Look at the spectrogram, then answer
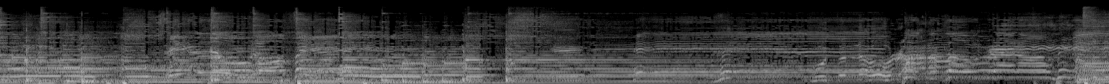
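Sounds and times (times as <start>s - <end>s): rock band playing: 0.0s - 7.9s, 10.6s - 11.0s
guitar lead with bending notes: 0.0s - 9.4s, 10.6s - 11.0s.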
